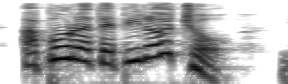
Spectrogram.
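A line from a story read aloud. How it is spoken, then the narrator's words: Goat's bleating shout. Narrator (Spanish): gritaba balando la bella cabrita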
